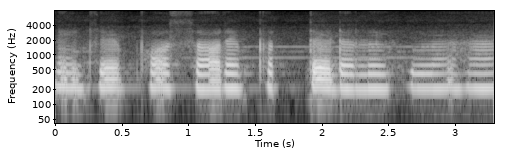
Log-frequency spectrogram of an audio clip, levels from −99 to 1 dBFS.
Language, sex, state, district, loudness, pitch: Hindi, female, Chhattisgarh, Korba, -19 LUFS, 205 Hz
